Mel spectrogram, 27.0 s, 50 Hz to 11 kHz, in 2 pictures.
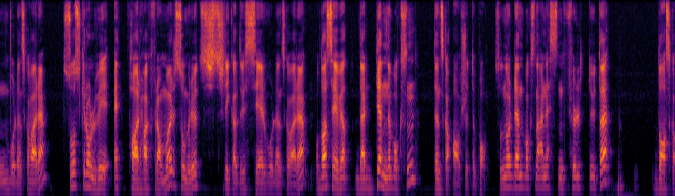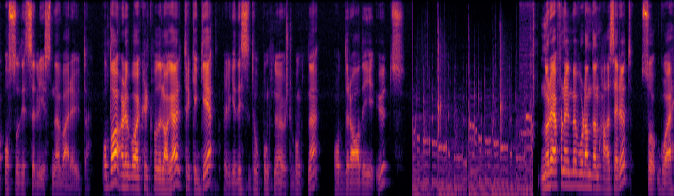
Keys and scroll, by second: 23.3 Right.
